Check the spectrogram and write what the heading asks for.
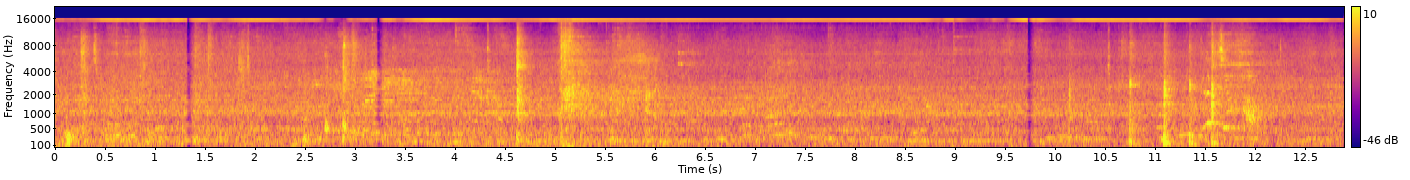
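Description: A steady rumbling background noise with indistinct voices murmuring, and a few faint knocks.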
